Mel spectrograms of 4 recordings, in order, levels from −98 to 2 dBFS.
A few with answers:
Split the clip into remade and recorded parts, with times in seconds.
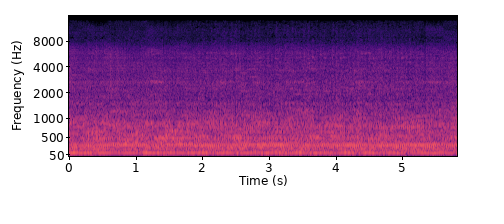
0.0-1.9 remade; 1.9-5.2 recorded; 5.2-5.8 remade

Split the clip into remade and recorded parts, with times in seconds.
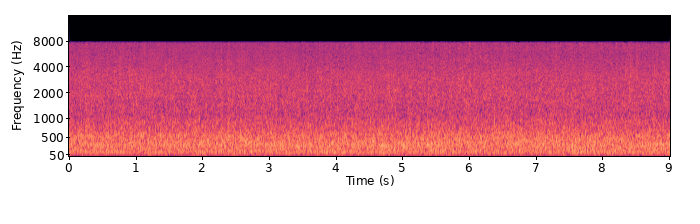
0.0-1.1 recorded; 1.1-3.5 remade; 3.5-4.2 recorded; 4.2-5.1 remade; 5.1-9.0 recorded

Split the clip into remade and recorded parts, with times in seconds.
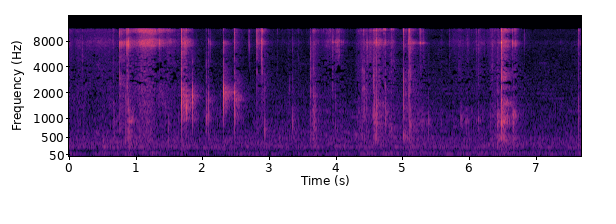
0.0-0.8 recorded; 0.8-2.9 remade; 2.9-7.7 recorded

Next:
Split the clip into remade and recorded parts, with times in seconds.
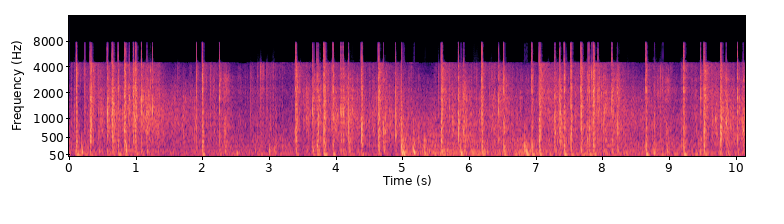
0.0-10.1 recorded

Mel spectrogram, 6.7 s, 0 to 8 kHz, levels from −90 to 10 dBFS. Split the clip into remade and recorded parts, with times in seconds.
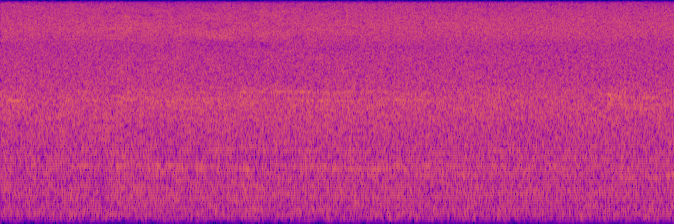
0.0-1.0 recorded; 1.0-2.9 remade; 2.9-6.7 recorded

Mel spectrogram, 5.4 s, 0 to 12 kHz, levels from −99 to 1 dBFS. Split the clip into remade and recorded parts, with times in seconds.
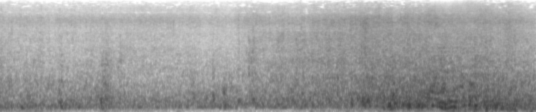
0.0-4.3 recorded; 4.3-4.8 remade; 4.8-5.4 recorded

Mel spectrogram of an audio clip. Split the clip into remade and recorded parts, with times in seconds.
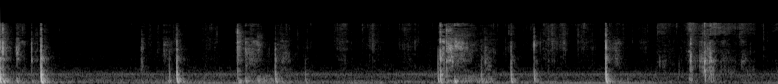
0.0-7.8 recorded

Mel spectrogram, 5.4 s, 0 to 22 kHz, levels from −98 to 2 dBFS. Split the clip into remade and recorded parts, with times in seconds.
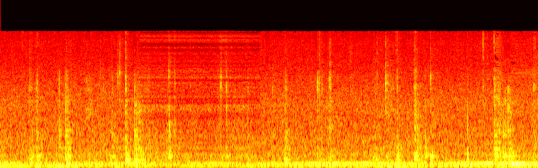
0.0-1.4 recorded; 1.4-2.6 remade; 2.6-5.4 recorded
